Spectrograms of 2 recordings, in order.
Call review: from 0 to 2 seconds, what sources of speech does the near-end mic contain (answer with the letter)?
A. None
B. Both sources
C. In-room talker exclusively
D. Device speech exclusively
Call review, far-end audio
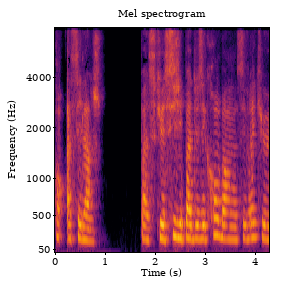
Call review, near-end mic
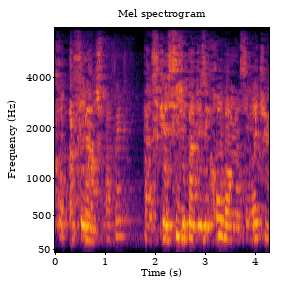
B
